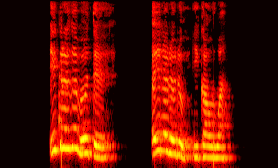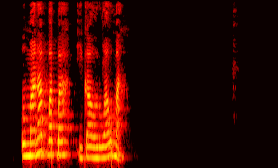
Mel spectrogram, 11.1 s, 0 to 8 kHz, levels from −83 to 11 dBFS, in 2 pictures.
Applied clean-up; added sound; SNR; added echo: neural mask model Resemble Enhance denoiser.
